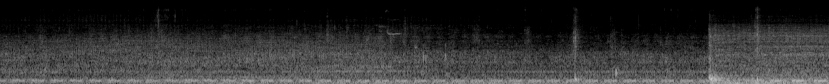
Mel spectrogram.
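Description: Fuel tanker truck's engine idling steadily, a low even hum that grows louder about seven seconds in.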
